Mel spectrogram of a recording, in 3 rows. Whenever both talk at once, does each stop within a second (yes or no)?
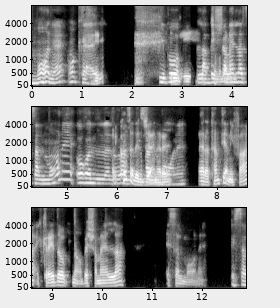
no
